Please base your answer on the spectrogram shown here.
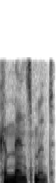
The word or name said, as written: commencement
